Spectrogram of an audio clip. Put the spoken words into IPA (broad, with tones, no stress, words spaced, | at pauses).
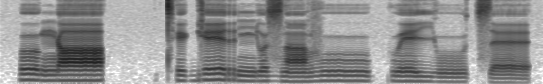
ʊ˦˨ŋa˦ | tʰɪ˨ɡeː˦rɲʊ˨ zã˨vuː˦˨kʷeː˦ juː˨t͡sɛ˨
